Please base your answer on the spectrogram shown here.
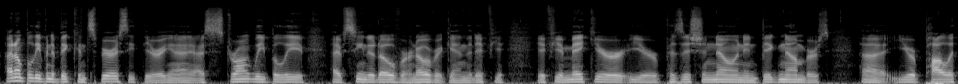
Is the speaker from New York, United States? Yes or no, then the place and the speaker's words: yes; Long Island, New York, United States; also born or lived in Massachusetts / Brussels, Belgium; Yeah, well, I grew up partly in Long Island and Massachusetts, and you know, after sixth grade, my dad took a job doing retail department store consulting in Europe, and so we lived in Brussels for a few years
